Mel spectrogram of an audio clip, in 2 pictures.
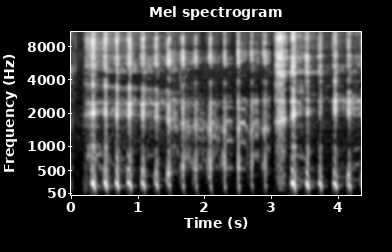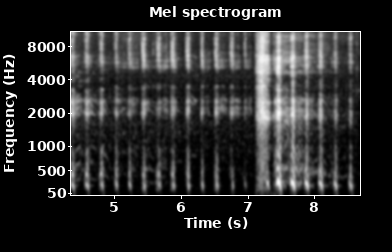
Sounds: Laughter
